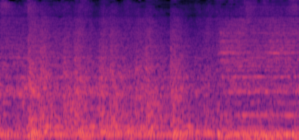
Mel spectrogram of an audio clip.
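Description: Live rock band playing: a Hammond organ holds a steady chord under busy drums and cymbals, in the closing bars of the piece.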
